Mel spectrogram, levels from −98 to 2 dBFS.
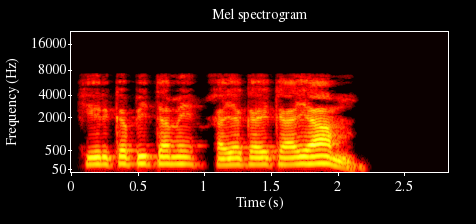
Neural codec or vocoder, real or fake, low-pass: codec, 16 kHz in and 24 kHz out, 1 kbps, XY-Tokenizer; fake; 7.2 kHz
